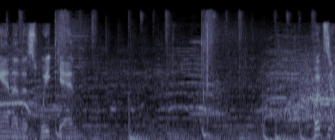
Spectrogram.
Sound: ball connecting with bat

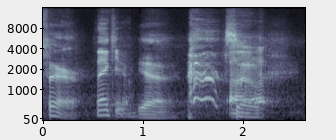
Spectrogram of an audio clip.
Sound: laughs

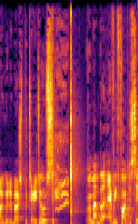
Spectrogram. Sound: laughing

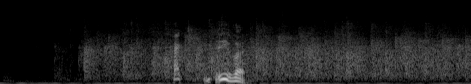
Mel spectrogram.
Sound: audience applauding

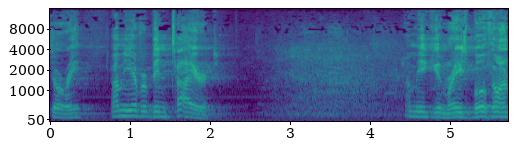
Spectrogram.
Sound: congregation laughing

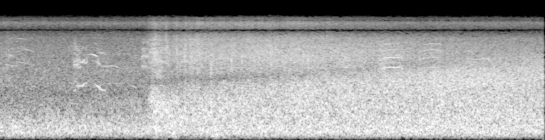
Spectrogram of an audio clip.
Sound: the sounds of a flock of Laughing Gulls calling

